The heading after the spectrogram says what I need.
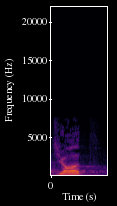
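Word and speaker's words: יוד: La primera letra que se pronuncia Yod, Yod, que es la Y de yuca, ¿sí?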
